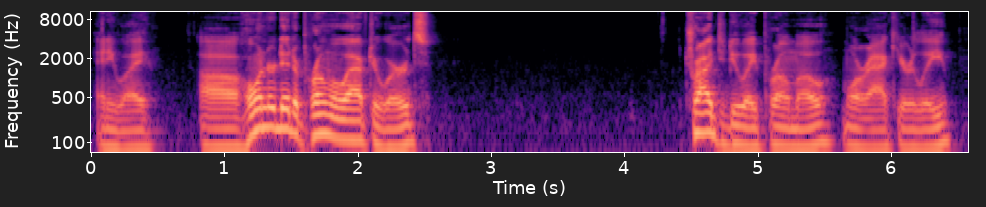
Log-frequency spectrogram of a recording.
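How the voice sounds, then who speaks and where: A man's voice: deep voice, animated, normal speed. A man hosting a wrestling podcast, giving a casual, sarcastic and crude play-by-play review of an old broadcast. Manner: sarcastic, crude, dry humor.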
